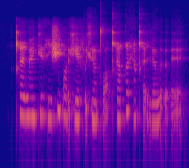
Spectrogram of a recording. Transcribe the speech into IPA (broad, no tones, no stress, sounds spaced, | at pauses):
qʰ i w ɛ̃ i̯ kʲ ə h i ʃ i ʔ ɔ ɾ ə̰ xʲ ɛ f ə̰ xʲ ɔ̃ tʼ ɔ̰ qʰ i q i h ɛ̃ qʰ ḭ r œ w ə̰ ʔ ə̰ ʔ ɛ̰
